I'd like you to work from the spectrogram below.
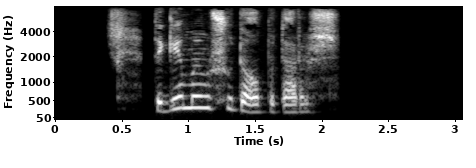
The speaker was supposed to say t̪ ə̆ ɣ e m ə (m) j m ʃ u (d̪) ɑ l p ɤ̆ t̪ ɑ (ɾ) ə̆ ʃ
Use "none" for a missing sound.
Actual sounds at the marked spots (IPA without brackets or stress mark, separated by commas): none, d̪, ɾ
